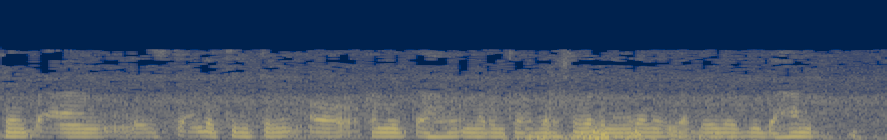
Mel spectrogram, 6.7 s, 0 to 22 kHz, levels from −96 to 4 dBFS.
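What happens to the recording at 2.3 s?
At 2.3 s the speech is still carrying the heavy MP3 compression damage that runs through the whole clip, likely from an encoder starved of bits, which points to a very low rate of around 16 kbps. Short of bits, it cuts everything above 5 kHz and zeroes weaker frequency lines that flicker in and out between frames. The result is dull, band-limited speech with a watery, swirling texture, metallic chirps on s sounds, and smeared consonant attacks.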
